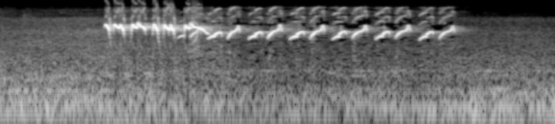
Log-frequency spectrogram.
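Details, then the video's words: A high, piercing bushchat phrase: a fast trill that breaks into a steady string of about a dozen clipped, evenly spaced chirps over nearly two seconds. "Mantenan gunung gacor ngeroll rapat,nembak tajam!!"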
